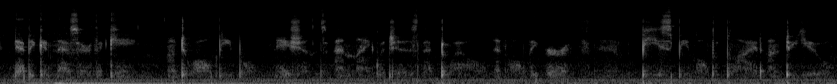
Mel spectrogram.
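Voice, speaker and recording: Whispering at a fairly slow pace, a woman shows big swings in loudness over noticeable background noise. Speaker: ASMR creator. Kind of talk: whispered scripture reading. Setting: studio, close microphone. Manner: whispered, soft, slow.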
